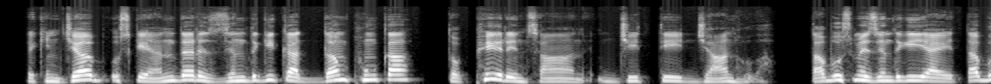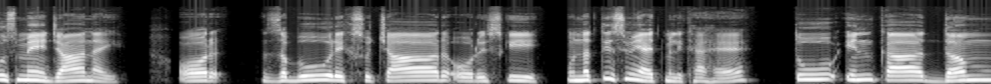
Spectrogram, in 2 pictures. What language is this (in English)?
Urdu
